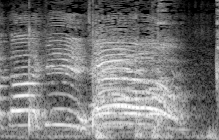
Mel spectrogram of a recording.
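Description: A group of voices shouting a devotional chant together in unison, with a second, long drawn-out call that drops in pitch as it ends.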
